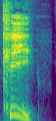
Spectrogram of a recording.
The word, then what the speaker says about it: Qiui: Key is spelt Q-I-U-I, but pronounced Key.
